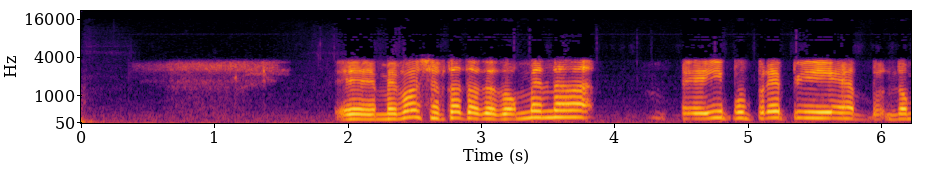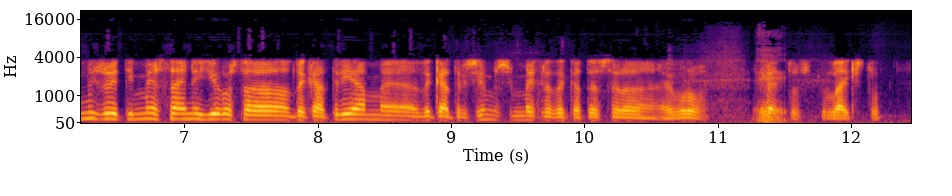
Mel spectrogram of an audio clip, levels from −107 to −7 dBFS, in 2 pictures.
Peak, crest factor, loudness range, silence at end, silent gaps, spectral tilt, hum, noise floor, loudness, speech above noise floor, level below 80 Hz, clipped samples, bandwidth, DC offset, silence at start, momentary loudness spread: -6 dBFS; 18 dB; 4 LU; 0.25 s; none; -7 dB/octave; none; -54 dBFS; -24 LUFS; 31 dB; -58 dBFS; under 0.1%; 6 kHz; under 0.1%; 0 s; 11 LU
